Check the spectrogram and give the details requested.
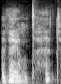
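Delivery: rough, hoarse, coarse croaking voice. Voicing a prisoner who asks whether they are all dead: coarse croaky voice. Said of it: "very kind of coarse, like, uh, croaky voice".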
